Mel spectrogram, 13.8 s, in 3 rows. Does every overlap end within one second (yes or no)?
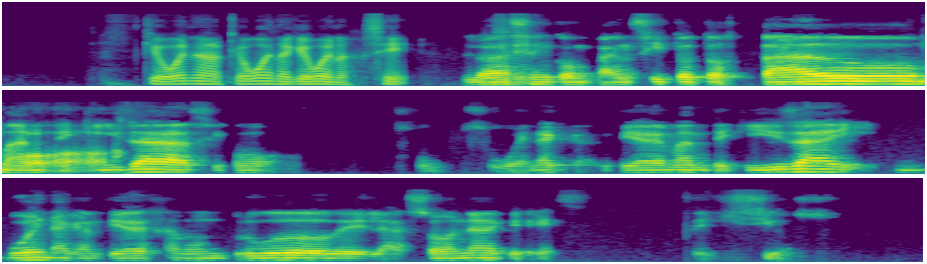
yes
